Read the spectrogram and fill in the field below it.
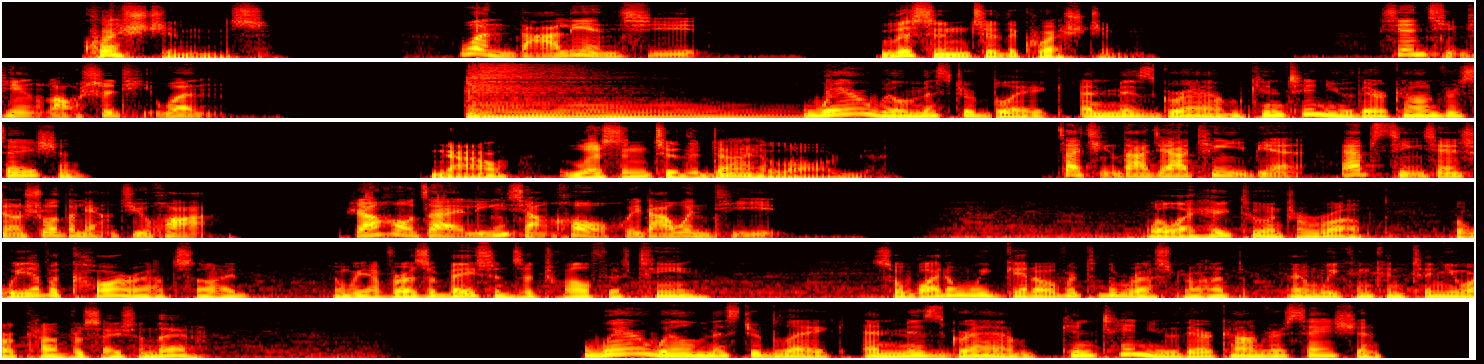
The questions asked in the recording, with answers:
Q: Where will Mr. Blake and Ms. Graham continue their conversation?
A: They'll continue their conversation at the restaurant.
